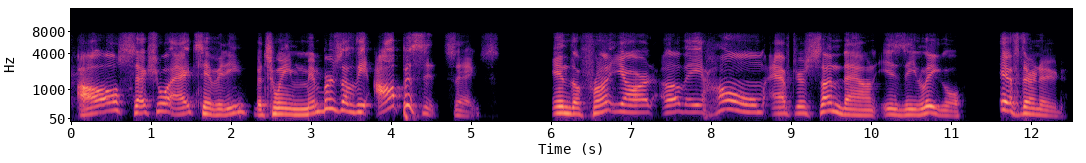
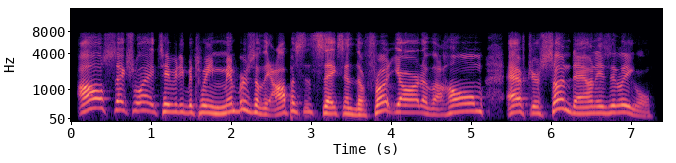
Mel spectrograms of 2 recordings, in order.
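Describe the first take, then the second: First: It is read slowly and deliberately. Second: It is read at normal, quicker speed.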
